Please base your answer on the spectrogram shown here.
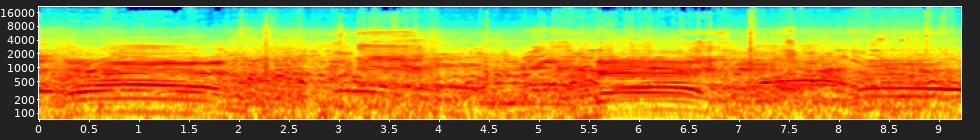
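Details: Bellowing Sahiwal bull calves at a Kushtia market in Bangladesh, 2 August 2024; long, level moos of about a second each, repeating every few seconds above the murmur of buyers and sellers.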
